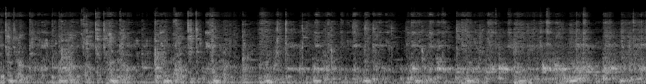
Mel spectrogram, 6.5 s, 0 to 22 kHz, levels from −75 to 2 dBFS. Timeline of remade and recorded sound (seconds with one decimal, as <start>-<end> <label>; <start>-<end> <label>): 0.0-2.5 recorded; 2.5-3.0 remade; 3.0-4.9 recorded; 4.9-6.5 remade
